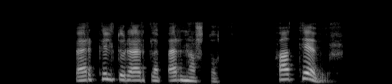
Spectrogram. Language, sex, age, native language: Icelandic, female, 50-59, Icelandic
